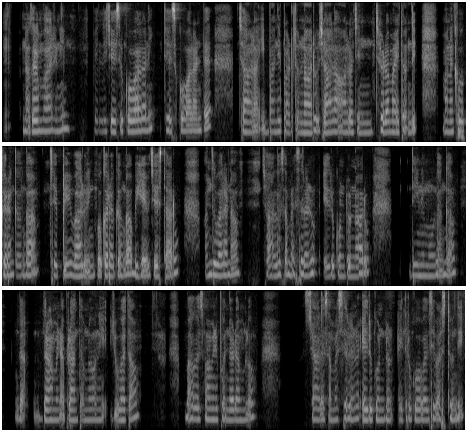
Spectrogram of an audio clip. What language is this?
Telugu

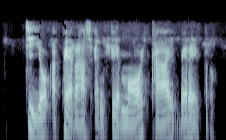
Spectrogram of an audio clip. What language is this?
Esperanto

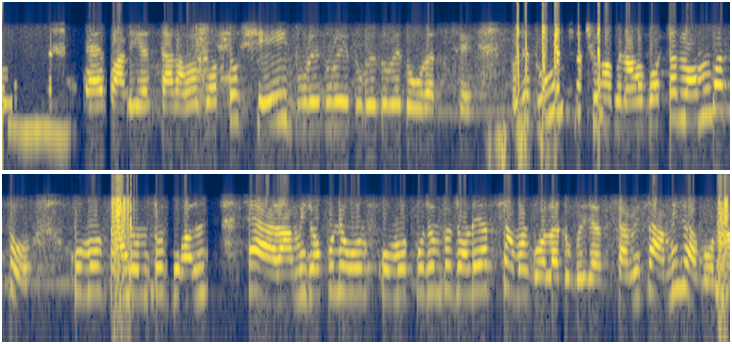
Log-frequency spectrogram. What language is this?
Bangla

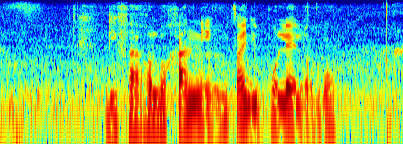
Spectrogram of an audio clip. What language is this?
Tswana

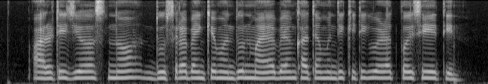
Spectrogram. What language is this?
Marathi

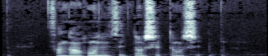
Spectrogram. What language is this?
Japanese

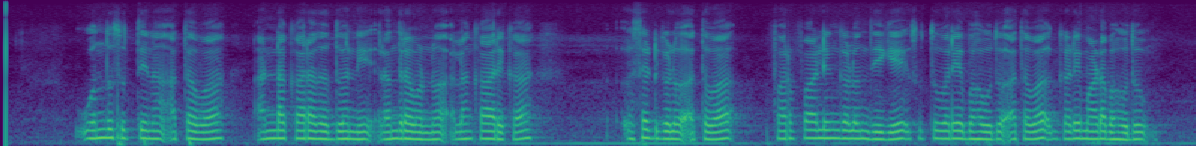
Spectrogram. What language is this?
Kannada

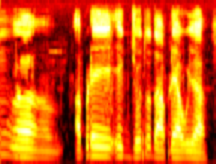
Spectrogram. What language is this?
Gujarati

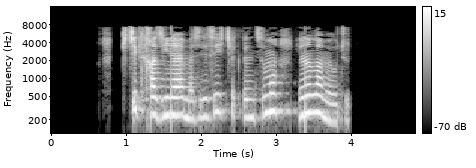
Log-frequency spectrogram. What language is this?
Uyghur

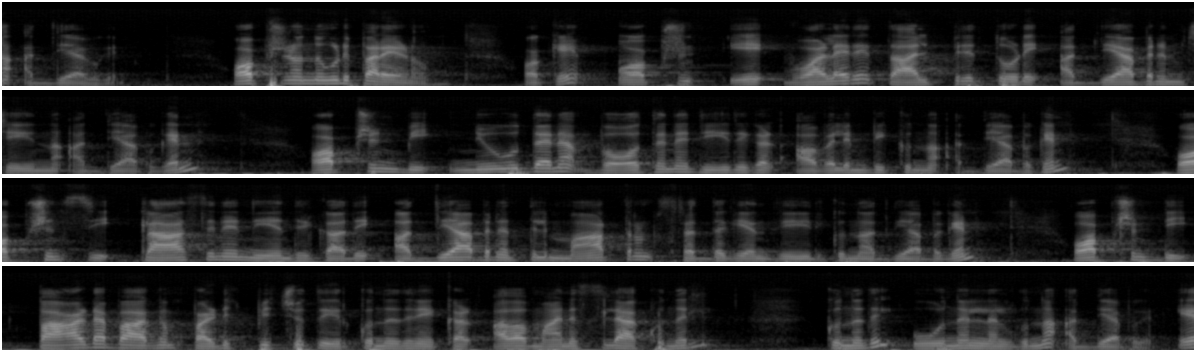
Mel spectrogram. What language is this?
Malayalam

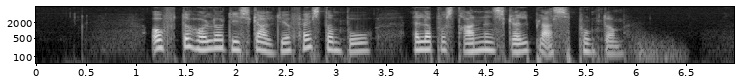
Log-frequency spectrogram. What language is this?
Norwegian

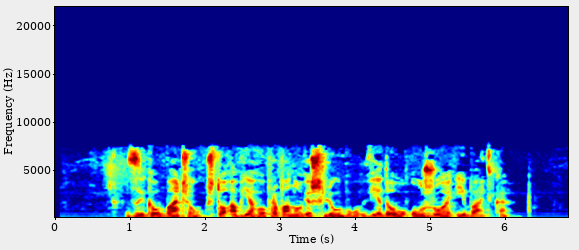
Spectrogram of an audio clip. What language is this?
Belarusian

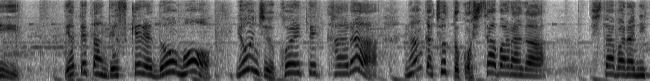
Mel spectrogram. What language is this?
Japanese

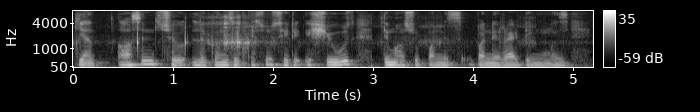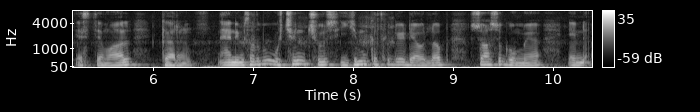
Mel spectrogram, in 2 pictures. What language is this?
Kashmiri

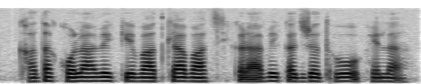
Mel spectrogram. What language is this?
Magahi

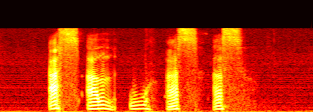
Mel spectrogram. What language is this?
Norwegian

